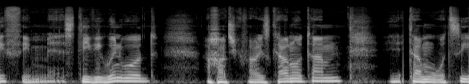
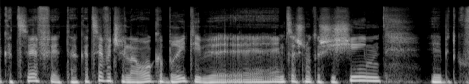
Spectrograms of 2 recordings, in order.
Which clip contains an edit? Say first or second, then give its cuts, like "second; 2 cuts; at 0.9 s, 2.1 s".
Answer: first; 1 cut; at 2.3 s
